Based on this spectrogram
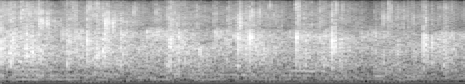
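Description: A church audience claps their hands in dense, sustained applause, fairly loud and steady from start to finish, with no single claps standing apart.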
